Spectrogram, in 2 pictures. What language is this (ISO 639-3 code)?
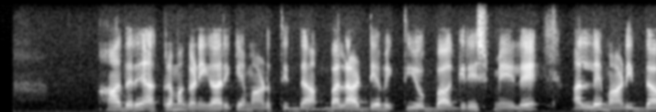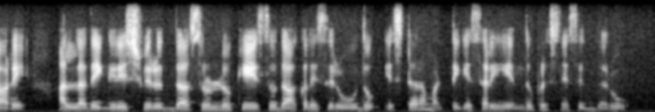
kan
